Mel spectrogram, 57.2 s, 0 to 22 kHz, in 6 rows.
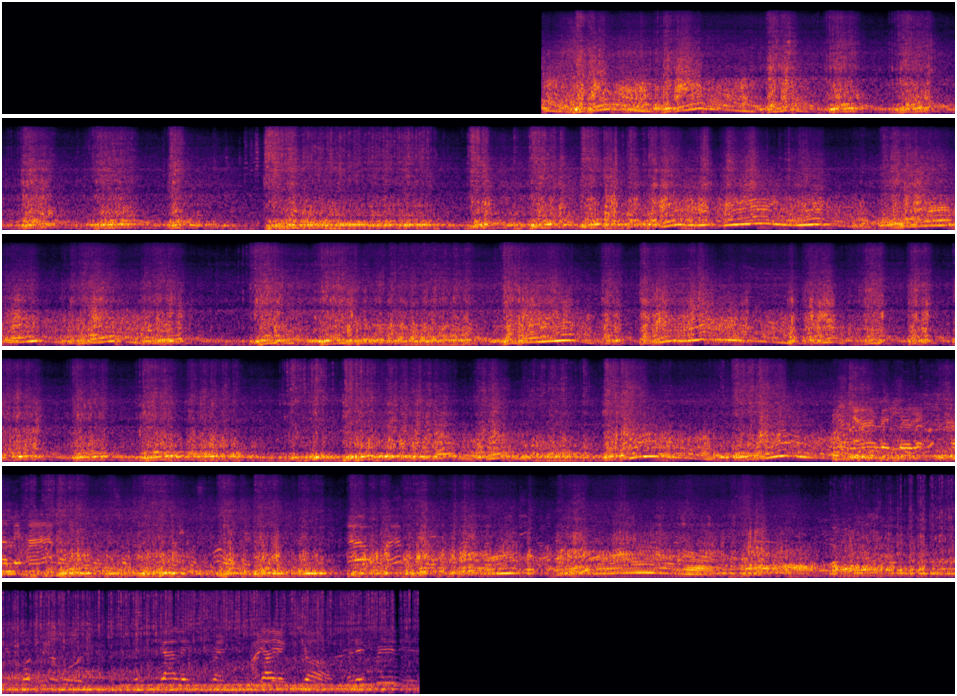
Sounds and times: Speech: 36.9 - 40.8, 41.6 - 43.9, 46.6 - 51.9.

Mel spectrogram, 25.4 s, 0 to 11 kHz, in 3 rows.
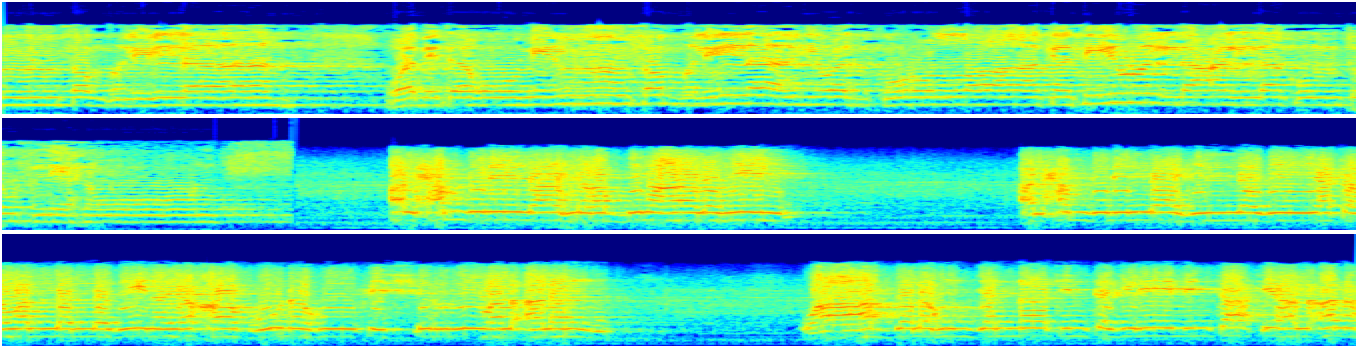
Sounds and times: Speech: 10.9 - 13.6, 14.8 - 20.9, 21.9 - 25.3.

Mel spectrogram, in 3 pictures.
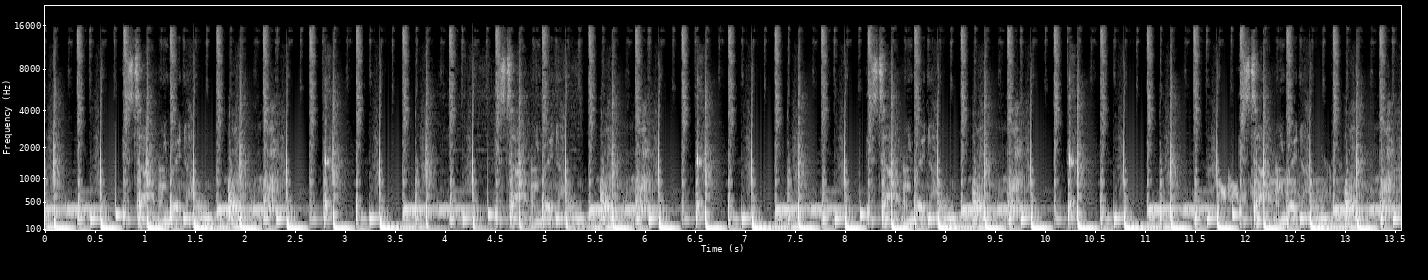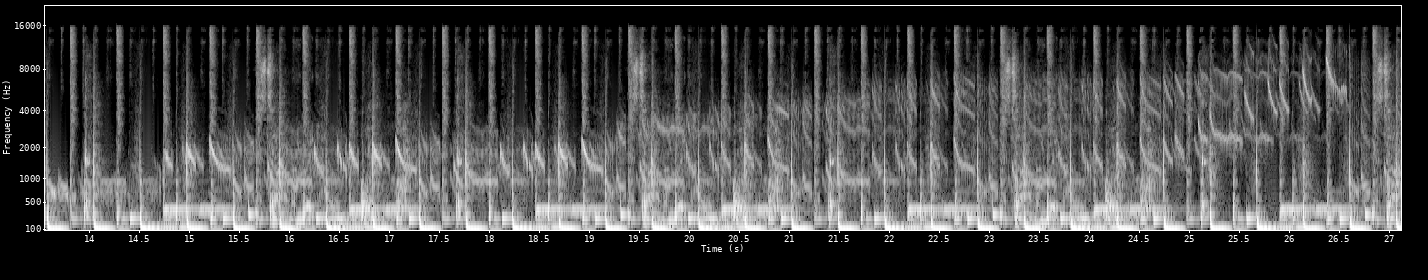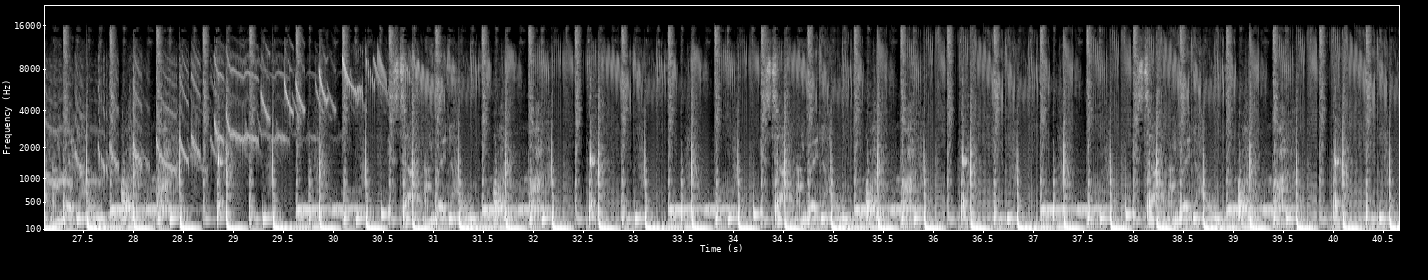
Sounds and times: Electronic music: 0.0 - 40.6.

